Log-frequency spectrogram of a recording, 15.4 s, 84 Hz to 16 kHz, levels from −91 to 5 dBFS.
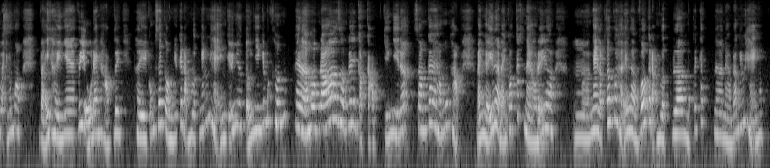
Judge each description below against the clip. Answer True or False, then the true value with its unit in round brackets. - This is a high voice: True (250 Hz)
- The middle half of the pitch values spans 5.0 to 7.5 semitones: True (5.4 semitones)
